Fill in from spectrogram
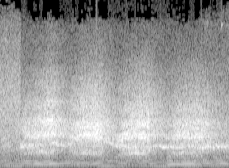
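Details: Cockatoos (identified as Australian cockatoos) give harsh, grating screeches in long overlapping bursts, about one a second, over soft background music, in the subtropical rainforest of Springbrook National Park, Gold Coast Hinterland, Queensland, Australia, on the Natural Bridge circuit.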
